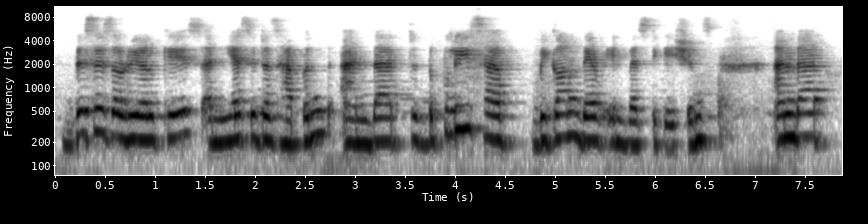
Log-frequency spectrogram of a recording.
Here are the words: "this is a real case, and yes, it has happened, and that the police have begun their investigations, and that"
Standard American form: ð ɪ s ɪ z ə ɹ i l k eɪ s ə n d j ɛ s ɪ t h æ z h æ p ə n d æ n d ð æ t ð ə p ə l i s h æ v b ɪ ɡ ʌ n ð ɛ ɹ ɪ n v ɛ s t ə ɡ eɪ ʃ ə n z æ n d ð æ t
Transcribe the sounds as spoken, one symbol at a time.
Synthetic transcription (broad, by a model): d ɪ s ɪ z ə ɹ i l k eɪ s ə n d j ɛ s ɪ t h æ z h æ p ə n d æ n d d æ t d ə p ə l i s h æ v b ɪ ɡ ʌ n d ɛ ɹ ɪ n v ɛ s t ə ɡ eɪ ʃ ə n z æ n d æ t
